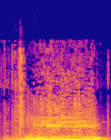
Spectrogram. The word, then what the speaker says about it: جيم: এটা হবে শক্ত হবে, শ্বাস ঘন থাকবে এবং মাত্রার 6 অনুযায়ী এই হরফটাকে উচ্চারণ করতে হবে।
